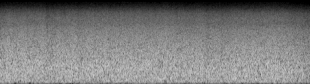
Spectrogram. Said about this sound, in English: My thoughts were just a mere reflection of the river's continuous crash.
